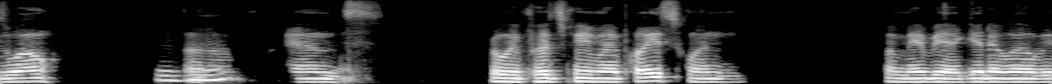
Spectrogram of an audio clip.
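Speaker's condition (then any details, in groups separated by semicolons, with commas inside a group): Cerebral palsy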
